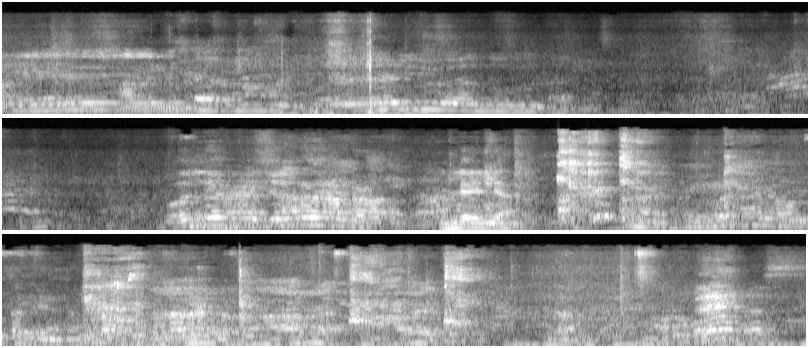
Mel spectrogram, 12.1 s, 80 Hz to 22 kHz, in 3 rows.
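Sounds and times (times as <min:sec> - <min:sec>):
person coughing: 0:06.8 - 0:07.9, 0:09.8 - 0:10.6.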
